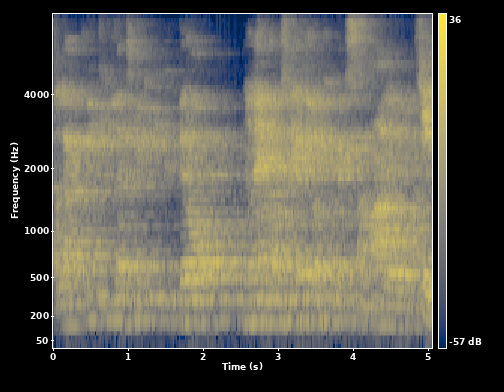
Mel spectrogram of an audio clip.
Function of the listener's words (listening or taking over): taking over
